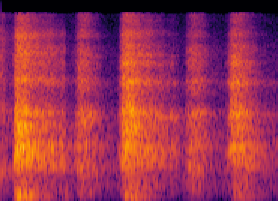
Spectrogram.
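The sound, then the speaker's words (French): Deep breathing: five loud, rhythmic breaths, each a rushing, airy gasp with short pauses between, and no speech. “Cette dernière bouffée d'air que vous avez insufflée. Respirez plus fort.”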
